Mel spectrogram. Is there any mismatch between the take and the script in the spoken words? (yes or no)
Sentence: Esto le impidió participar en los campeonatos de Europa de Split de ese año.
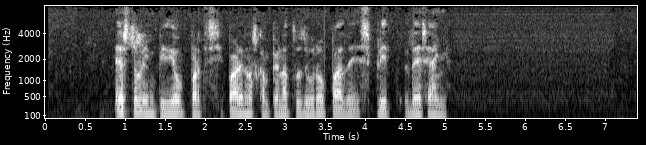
no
